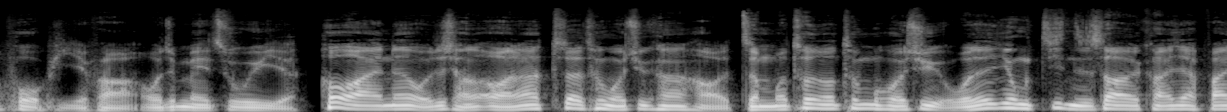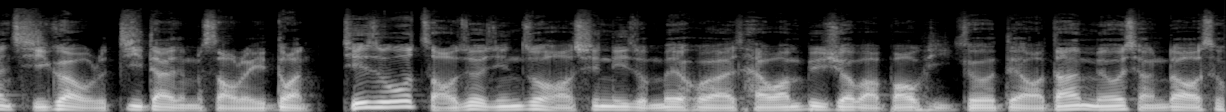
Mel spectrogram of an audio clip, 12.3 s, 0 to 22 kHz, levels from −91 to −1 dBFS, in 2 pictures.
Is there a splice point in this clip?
no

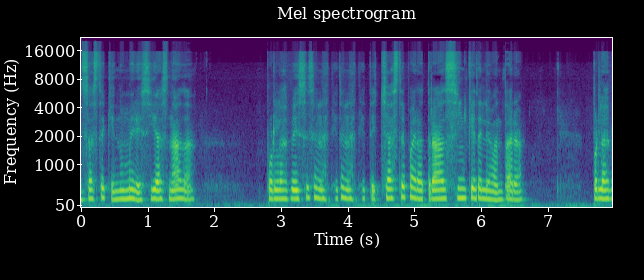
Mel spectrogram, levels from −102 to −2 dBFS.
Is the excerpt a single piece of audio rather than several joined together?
no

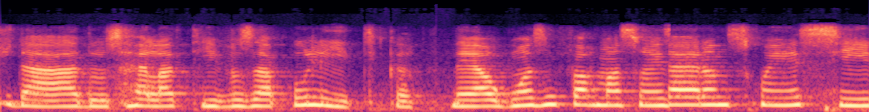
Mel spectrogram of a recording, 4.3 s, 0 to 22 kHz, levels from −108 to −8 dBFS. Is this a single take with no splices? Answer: no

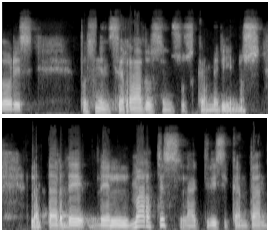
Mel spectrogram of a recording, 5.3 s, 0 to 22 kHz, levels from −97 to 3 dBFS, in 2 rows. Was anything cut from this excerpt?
yes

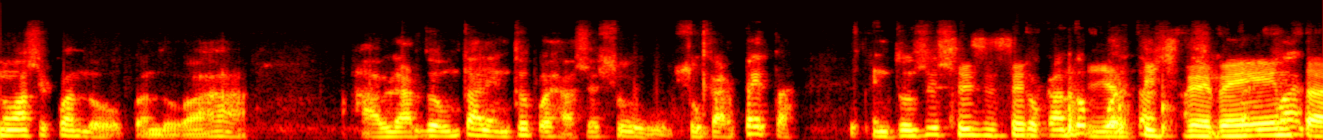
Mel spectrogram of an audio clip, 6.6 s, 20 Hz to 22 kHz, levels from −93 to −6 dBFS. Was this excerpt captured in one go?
yes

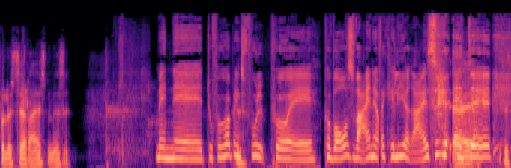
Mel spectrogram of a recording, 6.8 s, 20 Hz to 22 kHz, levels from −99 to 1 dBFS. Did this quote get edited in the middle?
yes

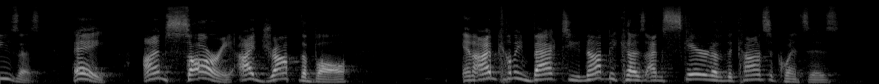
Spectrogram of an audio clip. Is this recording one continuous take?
yes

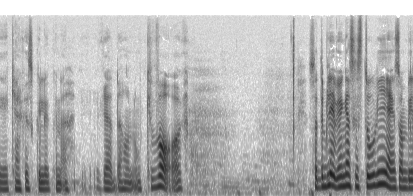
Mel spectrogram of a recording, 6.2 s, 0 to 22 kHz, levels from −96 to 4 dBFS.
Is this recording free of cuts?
yes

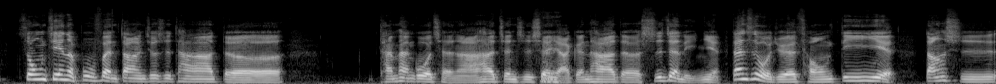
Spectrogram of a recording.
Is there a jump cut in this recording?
yes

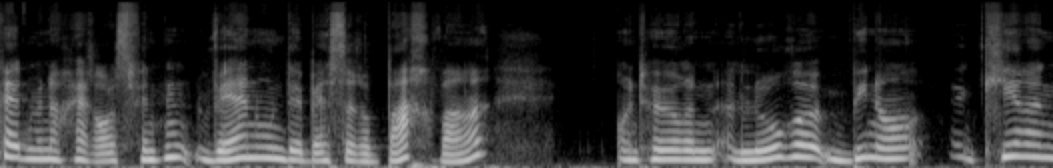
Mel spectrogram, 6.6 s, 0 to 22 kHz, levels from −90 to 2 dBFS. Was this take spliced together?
no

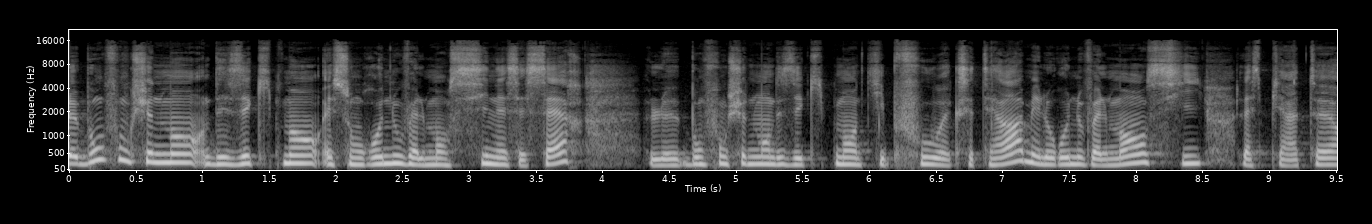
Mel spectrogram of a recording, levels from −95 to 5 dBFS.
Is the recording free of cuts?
yes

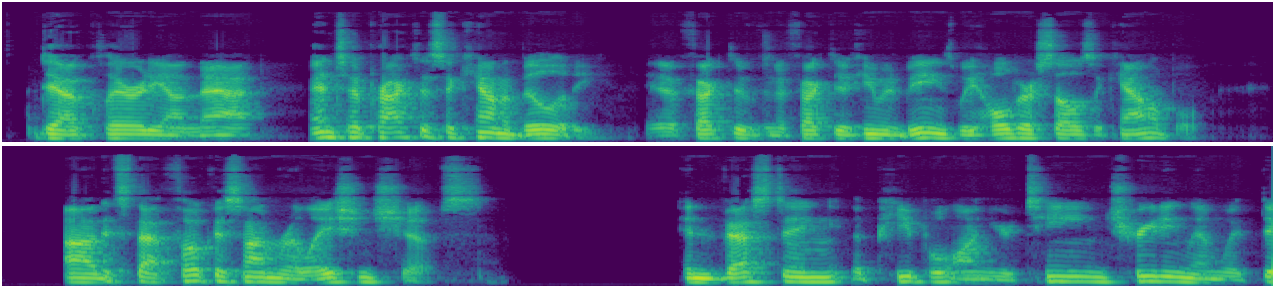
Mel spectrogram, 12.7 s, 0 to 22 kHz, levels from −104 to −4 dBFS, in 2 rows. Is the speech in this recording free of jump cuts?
no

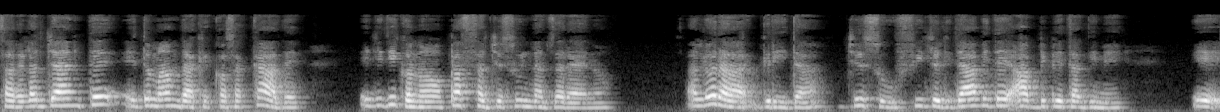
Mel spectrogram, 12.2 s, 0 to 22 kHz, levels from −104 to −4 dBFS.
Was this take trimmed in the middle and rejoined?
no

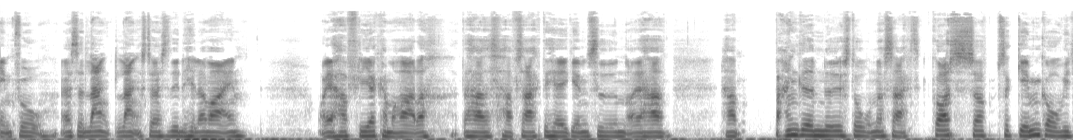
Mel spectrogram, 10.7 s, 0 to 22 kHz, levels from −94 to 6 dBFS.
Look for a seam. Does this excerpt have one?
no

